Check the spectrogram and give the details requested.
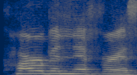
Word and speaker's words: Carboniferous: Carboniferous, I think is how it's pronounced.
